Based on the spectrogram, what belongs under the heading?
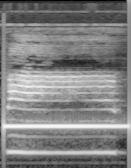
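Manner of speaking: very high loud electronic beep; imitated beep. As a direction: sing out a sharp tone like a PA chime. PA system tone.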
